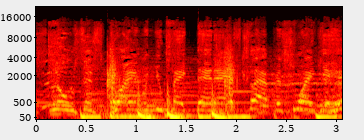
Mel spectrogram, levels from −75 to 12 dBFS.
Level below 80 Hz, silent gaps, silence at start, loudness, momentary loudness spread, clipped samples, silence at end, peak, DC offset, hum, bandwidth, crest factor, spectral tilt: -18 dBFS; none; 0 s; -16 LUFS; 5 LU; under 0.1%; 0 s; -2 dBFS; under 0.1%; none; 15.5 kHz; 14 dB; -4.5 dB/octave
